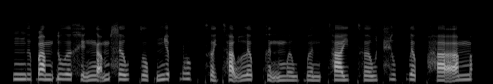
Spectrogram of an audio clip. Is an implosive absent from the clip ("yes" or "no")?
no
